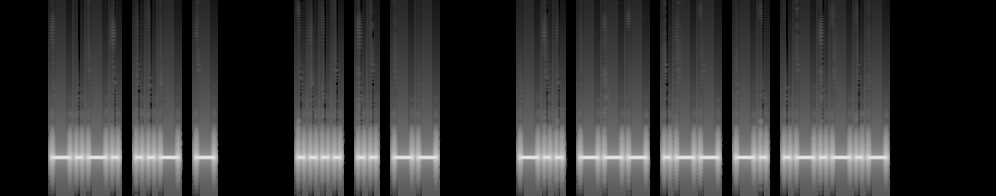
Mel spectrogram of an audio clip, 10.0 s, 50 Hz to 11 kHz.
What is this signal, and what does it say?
Morse code, heard as a keyed tone, about 20 wpm, 700 Hz. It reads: CUT HIM DOWN.
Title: 2x Word-Spacing - Sentences from Top 300 Words - 20wpm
